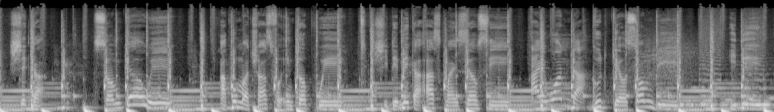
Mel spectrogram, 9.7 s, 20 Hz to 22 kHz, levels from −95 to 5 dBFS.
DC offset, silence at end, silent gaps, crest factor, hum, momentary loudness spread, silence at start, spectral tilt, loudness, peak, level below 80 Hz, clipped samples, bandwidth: under 0.1%; 0 s; none; 14 dB; none; 4 LU; 0 s; -4.5 dB/octave; -15 LUFS; 0 dBFS; -20 dBFS; under 0.1%; 18.5 kHz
